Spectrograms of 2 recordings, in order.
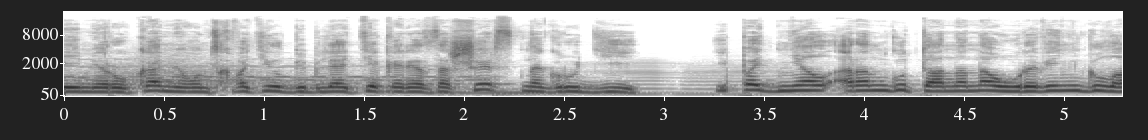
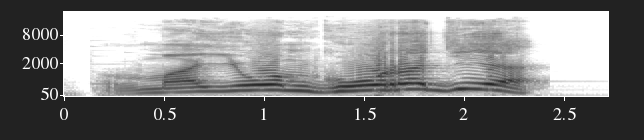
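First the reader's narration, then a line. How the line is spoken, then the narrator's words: Growled. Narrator (Russian): прорычал он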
